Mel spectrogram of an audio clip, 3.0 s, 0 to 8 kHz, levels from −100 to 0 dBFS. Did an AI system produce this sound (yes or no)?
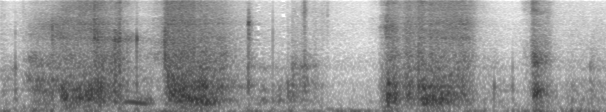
yes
